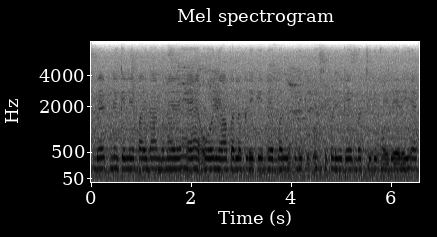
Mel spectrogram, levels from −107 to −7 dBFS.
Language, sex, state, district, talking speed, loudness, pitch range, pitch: Hindi, female, Rajasthan, Bikaner, 210 wpm, -14 LUFS, 185-190 Hz, 185 Hz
